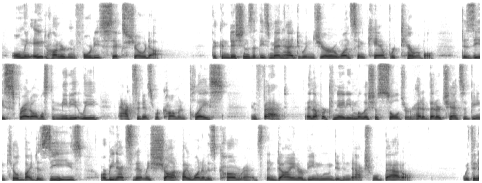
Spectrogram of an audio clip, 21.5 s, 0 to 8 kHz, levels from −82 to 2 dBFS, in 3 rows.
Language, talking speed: English, 160 wpm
